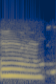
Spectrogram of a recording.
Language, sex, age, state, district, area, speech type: Kannada, female, 18-30, Karnataka, Mandya, rural, conversation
